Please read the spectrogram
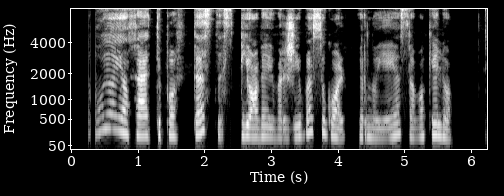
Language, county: Lithuanian, Vilnius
